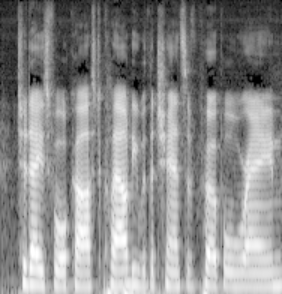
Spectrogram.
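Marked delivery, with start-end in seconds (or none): none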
